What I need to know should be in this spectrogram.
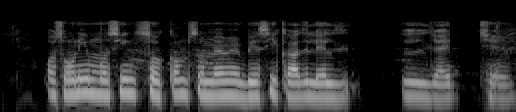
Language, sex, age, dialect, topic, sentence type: Maithili, male, 18-24, Southern/Standard, agriculture, statement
